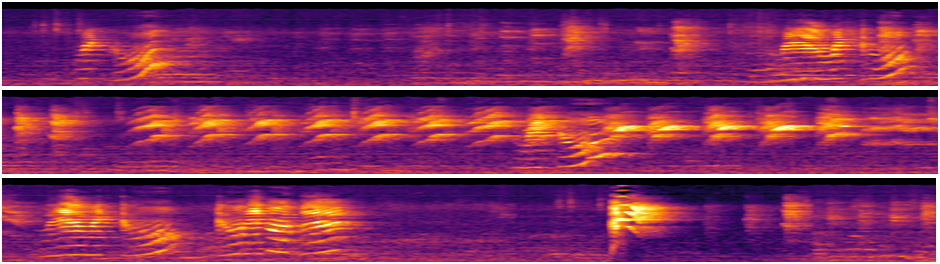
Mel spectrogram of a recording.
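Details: Indian ringneck parakeet during talking training, giving harsh, buzzy squawks and chattering, speech-like notes in quick bursts.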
